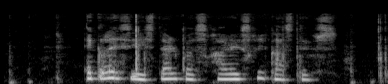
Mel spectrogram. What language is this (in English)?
Georgian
